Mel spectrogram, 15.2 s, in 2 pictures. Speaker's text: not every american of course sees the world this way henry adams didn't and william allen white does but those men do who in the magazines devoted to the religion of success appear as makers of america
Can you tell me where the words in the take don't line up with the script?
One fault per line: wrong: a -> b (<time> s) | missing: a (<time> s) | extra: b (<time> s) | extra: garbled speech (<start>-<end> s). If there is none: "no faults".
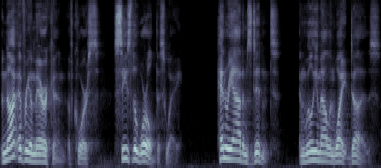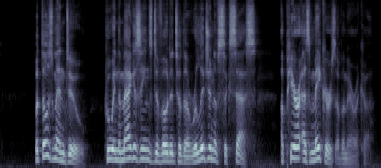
no faults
